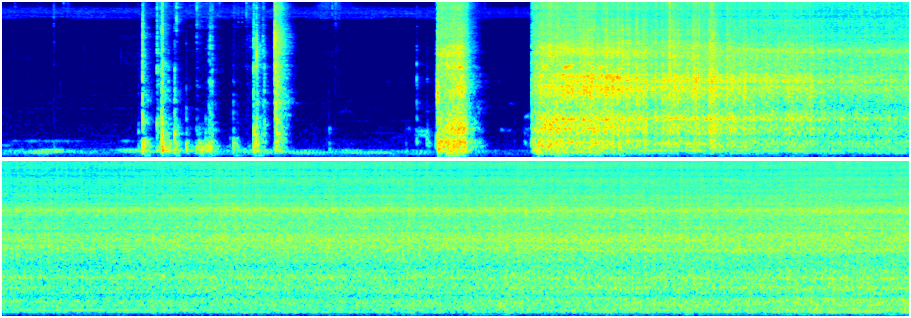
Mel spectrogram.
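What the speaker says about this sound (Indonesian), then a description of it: "Nah, kita blender." Tomatoes are blended in a kitchen blender after a few short clatters and a brief burst, then a loud, continuous motor whir that runs steadily for the remainder.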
